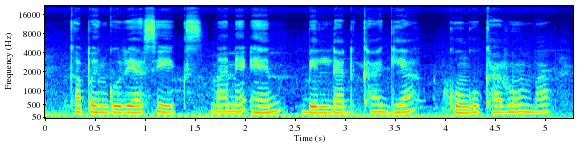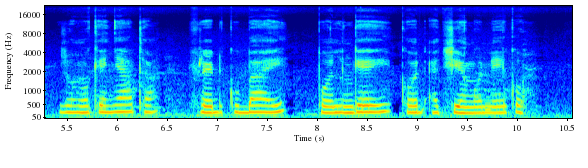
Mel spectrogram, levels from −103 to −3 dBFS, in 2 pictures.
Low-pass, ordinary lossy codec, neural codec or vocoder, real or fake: none; none; none; real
